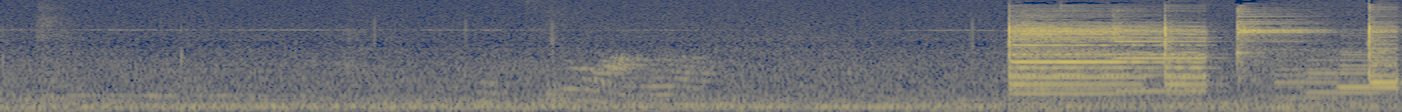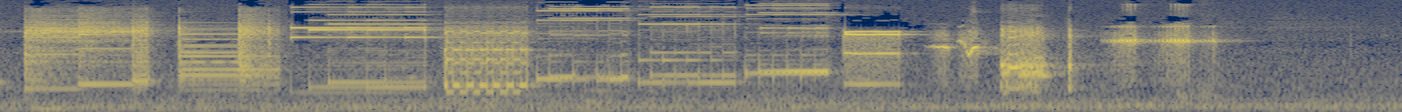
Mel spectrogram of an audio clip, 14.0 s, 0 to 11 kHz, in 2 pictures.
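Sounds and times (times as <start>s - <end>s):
phone electronic ringtone melody: 5.0s - 12.2s.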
